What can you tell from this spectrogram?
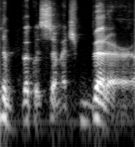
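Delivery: low, soft, lofty sneer; a quiet, haughty book snob; snooty book snob. Shown as a demonstration. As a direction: say it with a superior air. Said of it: "you might as well say it like that".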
